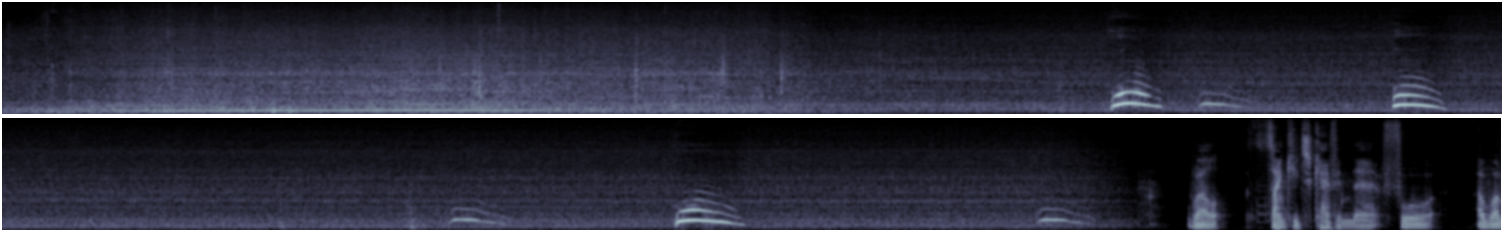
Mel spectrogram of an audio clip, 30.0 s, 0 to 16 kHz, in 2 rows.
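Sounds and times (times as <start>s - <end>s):
faint low engine-like hum: 0.0s - 26.5s
eagle owl giving deep resonant hoots: 11.0s - 12.9s, 13.8s - 14.6s, 19.4s - 20.2s, 21.7s - 22.5s, 25.3s - 26.0s
speech: 11.1s - 12.2s, 13.9s - 14.4s, 27.7s - 29.9s.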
